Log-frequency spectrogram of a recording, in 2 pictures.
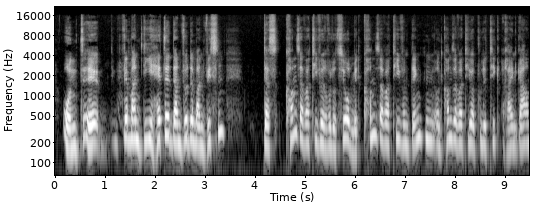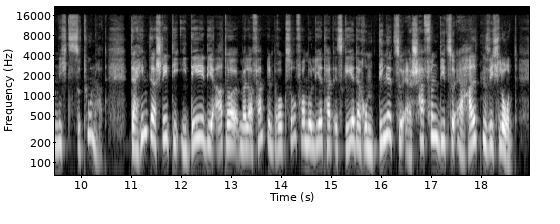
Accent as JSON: {"language": "German", "region": "West Germany", "country": "Germany", "tie": "born or raised there", "said": "Ich bin 1967 als Wessi geboren und als Wessi aufgewachsen"}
